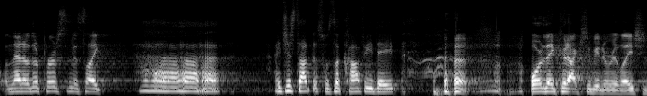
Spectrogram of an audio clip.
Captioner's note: laughing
